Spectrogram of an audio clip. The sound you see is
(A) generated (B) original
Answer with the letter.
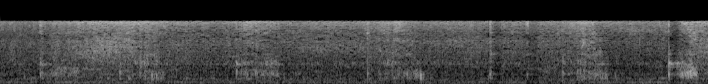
A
